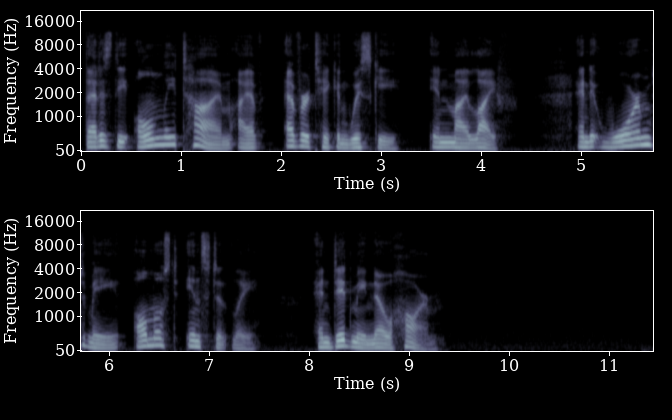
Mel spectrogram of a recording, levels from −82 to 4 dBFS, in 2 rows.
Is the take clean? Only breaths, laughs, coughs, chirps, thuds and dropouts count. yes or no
yes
